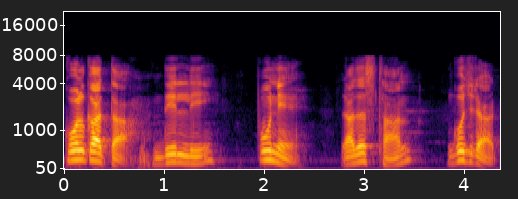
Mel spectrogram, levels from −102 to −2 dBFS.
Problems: none marked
